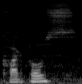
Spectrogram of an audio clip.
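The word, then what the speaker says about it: καρπός: When you get that word fruit in the blue letter, the Strong's G 2590 is pronounced karpos.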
